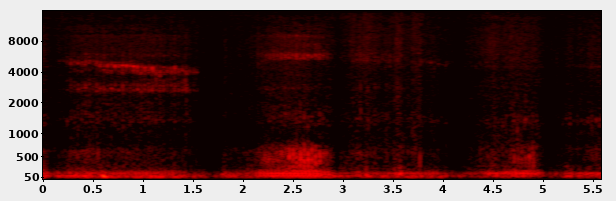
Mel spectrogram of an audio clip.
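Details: British Shorthair cat purring contentedly while relaxed and happy, amateur recording: a steady low rumbling purr swelling and fading with each breath, loud phases about every second and a half, with faint room hiss.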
